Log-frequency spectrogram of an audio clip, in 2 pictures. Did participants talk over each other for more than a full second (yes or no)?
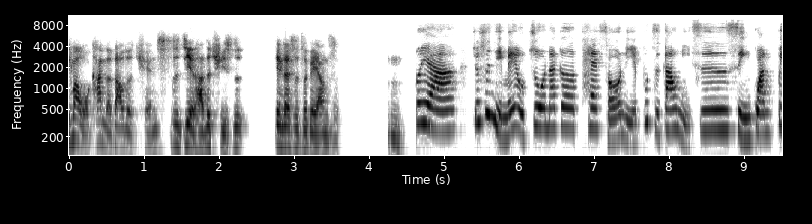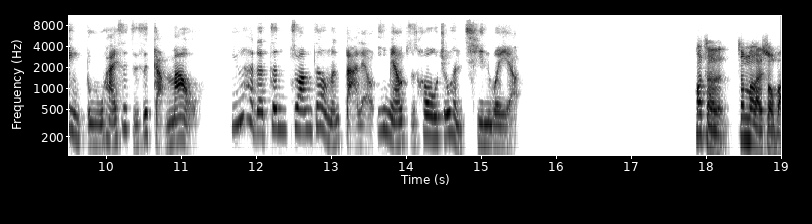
no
